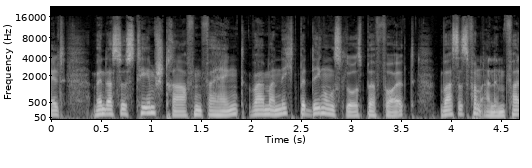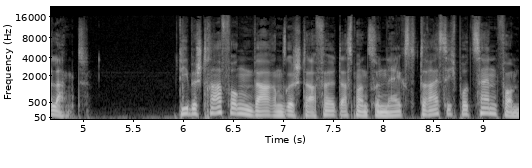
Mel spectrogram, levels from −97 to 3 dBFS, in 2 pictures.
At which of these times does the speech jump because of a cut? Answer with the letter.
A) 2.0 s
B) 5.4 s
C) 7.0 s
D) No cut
C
